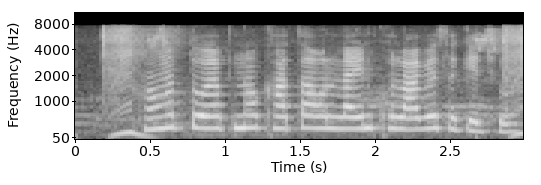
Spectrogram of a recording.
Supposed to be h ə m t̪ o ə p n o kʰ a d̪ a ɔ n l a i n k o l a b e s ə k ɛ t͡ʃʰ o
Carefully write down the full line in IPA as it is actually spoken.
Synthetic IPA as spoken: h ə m t̪ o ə p n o kʰ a t̪ a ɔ n l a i n kʰ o l a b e s ə k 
